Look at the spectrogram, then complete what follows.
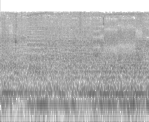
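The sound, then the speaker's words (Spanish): A steady engine drone with a low hum and constant road rumble as a truck drives along a road with a car following closely behind, continuous with no voices. “Circula por carretera colocando a mano el espejo retrovisor de su puerta. El coche de Bert lo sigue de cerca.”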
